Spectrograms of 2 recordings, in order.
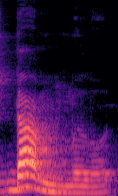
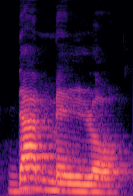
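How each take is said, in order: First: The unstressed vowels are weakened and reduced. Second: All vowels are pronounced full and strong. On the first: "Seria em português, seria pronunciado desta forma" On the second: "são todas tónicas. Dámelo. É bem, bem forte"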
